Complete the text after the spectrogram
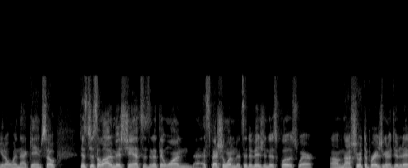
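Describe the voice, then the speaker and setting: A man's voice: lowish voice, no echo. A man in his twenties talking casually and at length about sports as a podcast guest.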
